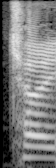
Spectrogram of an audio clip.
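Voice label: "cheui", Cantonese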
